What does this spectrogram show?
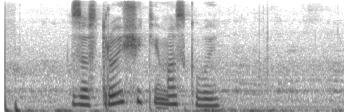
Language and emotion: Russian, neutral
